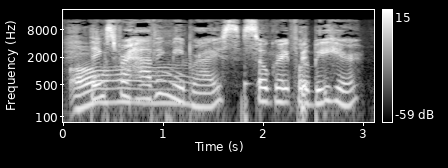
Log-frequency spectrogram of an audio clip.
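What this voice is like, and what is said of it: Sultry, raspy voice. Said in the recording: “your sultry, raspy voice ... This is called I Just Woke Up.”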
